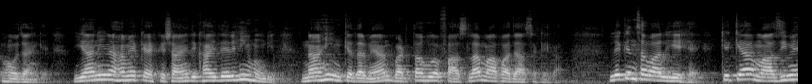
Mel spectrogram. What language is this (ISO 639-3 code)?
hin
